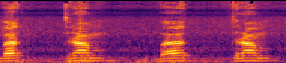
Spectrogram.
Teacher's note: भद पर जीभ दांत पर लगी वहीं पर जीभ को रोके रहिए। जीभ मत हटाइए। वहीं से बोल दीजिए रम। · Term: आधा अक्षर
